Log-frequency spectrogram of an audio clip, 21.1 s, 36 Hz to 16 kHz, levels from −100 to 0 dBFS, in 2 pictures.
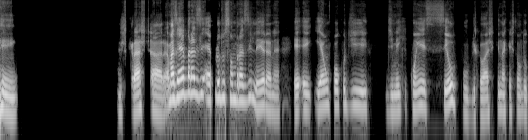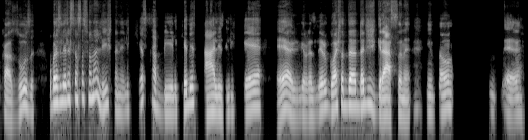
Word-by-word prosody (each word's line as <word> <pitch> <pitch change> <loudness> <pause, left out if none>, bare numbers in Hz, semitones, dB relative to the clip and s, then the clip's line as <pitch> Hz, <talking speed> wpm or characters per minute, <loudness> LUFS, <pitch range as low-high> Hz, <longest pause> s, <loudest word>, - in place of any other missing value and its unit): tem. 125 -6 +2 2.0
Escracharam. 125 -1 +1
Mas 215 +1 +9
é 255 +3 +8
brasi 270 -1 +3
é 210 -3 +3
produção 225 -1 0
brasileira, 195 - +1
né, 120 -1 -8 0.3
eh 130 +2 0
eh, - - -20
e 150 -1 -3
é 150 - +3
um 165 - -2
pouco 155 +1 -3
de 155 -1 -5 0.3
de 130 0 -9
meio 130 +1 -3
que - - -27
conhecer 155 +1 -3
o 190 +1 +4
público. 110 -2 -10
Eu 110 - 0
acho 115 0 -4
que 135 - -12
na 130 -1 -4
questão 130 -1 -11
do 120 -2 -7
Cazuza, 125 - -2 0.3
o - - -9
brasileiro 195 +3 +5
é - - -2
sensacionalista, 225 - -4
né, 125 - -9
ele 135 +2 -13 0.2
quer 180 +3 -5
saber, 130 - -5
ele 120 0 -6
quer 145 - +3
detalhes, 130 -9 0
ele 120 +1 -12 0.2
quer 150 +4 +1 0.3
é, 145 -2 +3
e 110 0 -8
brasileiro 115 +6 -2
gosta 150 +4 +3
da 160 -1 +6
da 155 0 +3
desgraça, 120 -8 +3
né. 105 -1 -5 0.3
Então 130 +4 -3 1.0
é. 115 +2 -3
145 Hz, 150 wpm, -23 LUFS, 125-175 Hz, 2.0 s, Mas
